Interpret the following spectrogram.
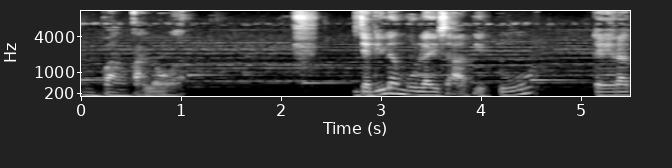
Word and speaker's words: Bangkaloa: Namun karena pelafalan ya pemirsa, pelafalan ini kan kalau mengucapkan Bangkelo ini kan susah gitu, sehingga masyarakat akhirnya mengucapkannya dengan Bangkaloa, kan begitu kan enak, lebih enak kan, Bangkaloa.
